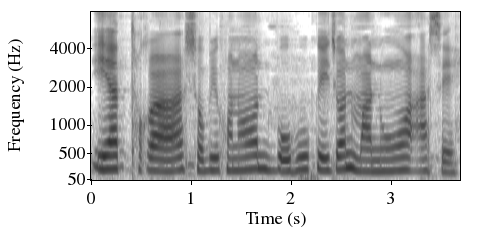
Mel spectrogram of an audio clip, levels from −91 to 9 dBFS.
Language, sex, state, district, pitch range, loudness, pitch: Assamese, female, Assam, Kamrup Metropolitan, 200-230 Hz, -19 LUFS, 215 Hz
